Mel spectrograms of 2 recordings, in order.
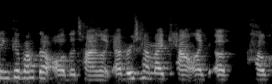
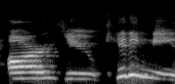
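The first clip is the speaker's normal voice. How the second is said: louder, slow, frustrated outburst; exasperated disbelief; 5 dB louder, slower than usual. Retold or imitated. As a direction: drag out the disbelief. Upset at volume dropping, retold.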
